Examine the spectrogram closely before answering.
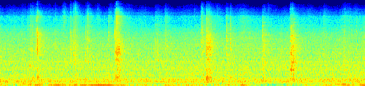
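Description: A rubber inner tube and tyre being worked by hand into a bicycle wheel's rim: a handful of short clicks and scrapes a second or so apart, the strongest about two and a half seconds in, over a steady low hum.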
